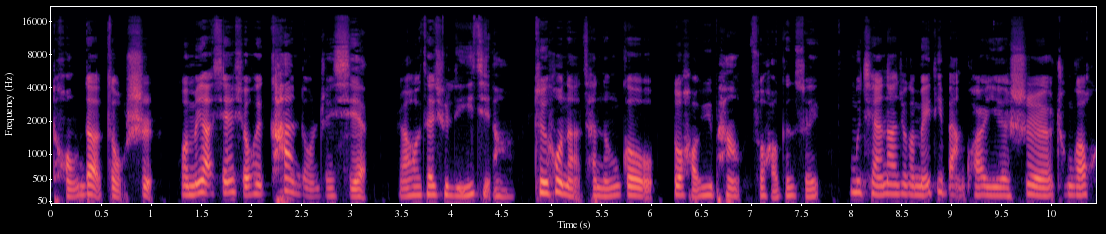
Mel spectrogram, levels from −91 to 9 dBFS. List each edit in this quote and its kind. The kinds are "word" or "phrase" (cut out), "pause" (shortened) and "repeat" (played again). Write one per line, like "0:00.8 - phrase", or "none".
0:04.7 - pause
